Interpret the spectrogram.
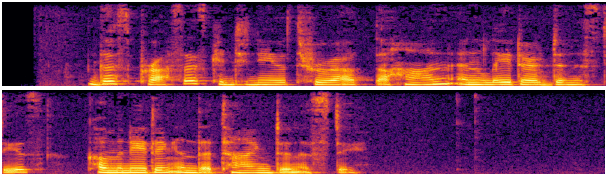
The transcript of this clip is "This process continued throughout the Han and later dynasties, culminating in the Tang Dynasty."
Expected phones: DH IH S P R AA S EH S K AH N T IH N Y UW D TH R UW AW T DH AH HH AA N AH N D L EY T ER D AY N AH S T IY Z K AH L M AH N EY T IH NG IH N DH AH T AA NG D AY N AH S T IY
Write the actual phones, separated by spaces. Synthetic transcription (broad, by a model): DH IH S P R AA S EH S K AH N T IH N Y UW D TH R UW AW T DH AH HH AA N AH N L EY T ER D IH N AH S T IY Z K AH L M AH N EY T IH NG IH N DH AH T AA NG D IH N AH S T IY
